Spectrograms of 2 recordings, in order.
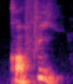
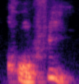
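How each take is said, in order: First: The first vowel sounds like 'aw' in coffee. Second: The first vowel sounds like 'oh' in go. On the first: This is the local way the name is said. "we all pronounce the name as coffee" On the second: This is the original African way the name is said. "as opposed to Kofi"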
